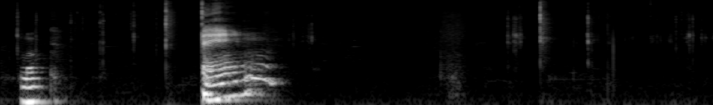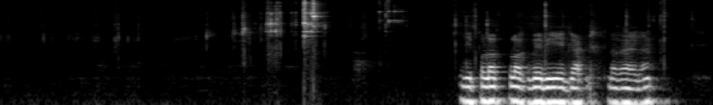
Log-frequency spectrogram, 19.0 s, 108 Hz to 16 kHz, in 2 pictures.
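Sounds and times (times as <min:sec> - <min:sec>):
small plastic clicks and scrapes: 0:06.8 - 0:12.6.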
